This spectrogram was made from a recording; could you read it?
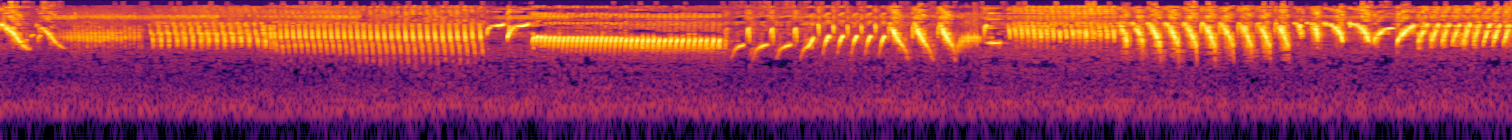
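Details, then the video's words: Belgian canary singing as a calming training track: long varied phrases mixing buzzy rattling trills, a sustained pure whistled tone, and fast series of rising and falling sweeps, all high-pitched and continuous. "Belgian Canary Singing Therapy – Calm & Clear Tones"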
